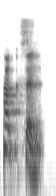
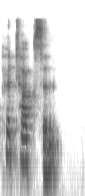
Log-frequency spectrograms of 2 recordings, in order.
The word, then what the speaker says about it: Patuxent: You wrote in 2015, my editor at Little Pot, and I'm actually going to ask now, how do you say this word, Patuxent? – Patuxent. It's named for a Native American tribe, Little Patuxent. – Patuxent. Okay. I was close.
